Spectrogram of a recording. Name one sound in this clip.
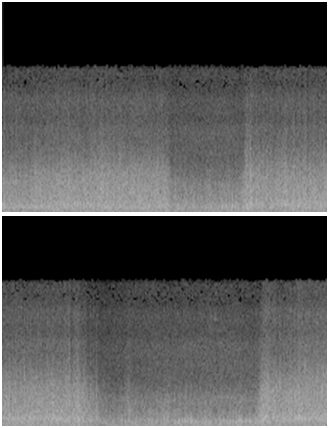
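Strong wind roars and buffets loudly throughout.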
